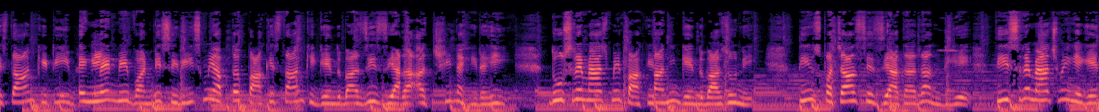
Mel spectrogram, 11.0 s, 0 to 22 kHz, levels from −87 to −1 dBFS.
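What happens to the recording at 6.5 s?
At 6.54 s the audio jumps ahead, a case of compressed frames skipped. A run of coded frames, about seven of them, never gets played. They were either missing or rejected by the decoder as damaged. Each frame lasts 23.2 ms, which fits a 1024-sample frame at 44.1 kHz, so roughly 150 ms of audio is lost. With a lossy codec, overlapping frames make the join a brief smeared blip; with a lossless one, it is a hard click.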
